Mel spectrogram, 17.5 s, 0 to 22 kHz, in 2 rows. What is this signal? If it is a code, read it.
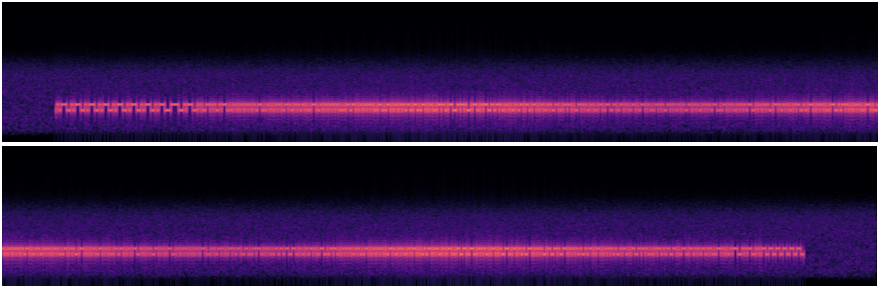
NAVTEX (SITOR-B), 100 baud, 170 Hz shift, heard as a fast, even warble, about 1000 Hz centre. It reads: 2IEL5S 7U TKFHUP Q59BB G8 A8TPZRH 6I4 5E K3RJ FUWMADS 8L1 XVIGXOF GZXFU HMBN0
